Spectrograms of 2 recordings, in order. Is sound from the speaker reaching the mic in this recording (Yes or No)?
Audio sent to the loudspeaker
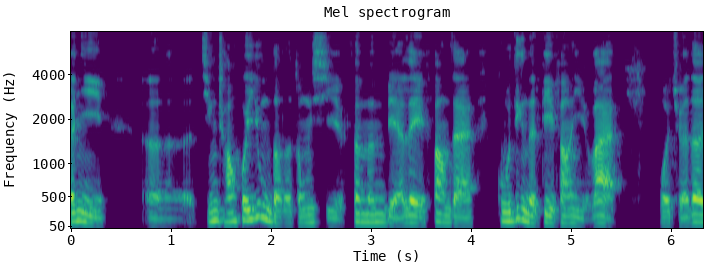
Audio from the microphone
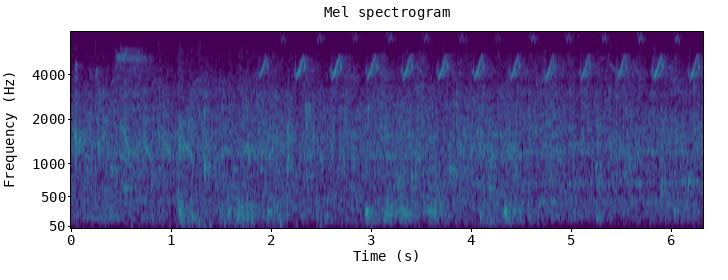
No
